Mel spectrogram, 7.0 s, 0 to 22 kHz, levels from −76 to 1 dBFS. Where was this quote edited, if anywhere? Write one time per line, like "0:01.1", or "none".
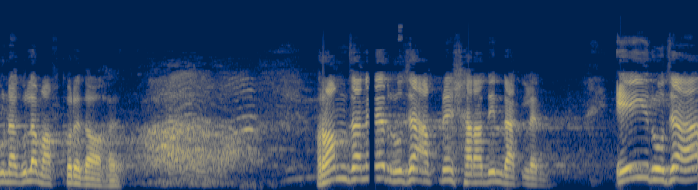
none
